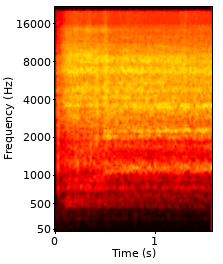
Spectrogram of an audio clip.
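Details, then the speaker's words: 1983 Horikawa Cosmic Fighter toy robot, made in Japan, running sluggish with front cover off: harsh high whirring with a thin squeal from the dry electric motor shaft, before oiling the top and bottom of the shaft. "yeah you can hear it squealing see if we can uh Lube that up enough I'm trying to get some down into the top of that motor shaft"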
